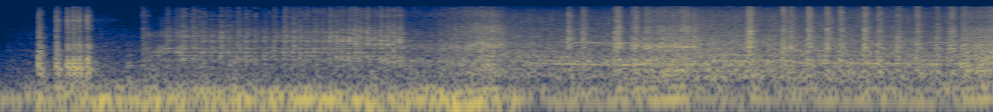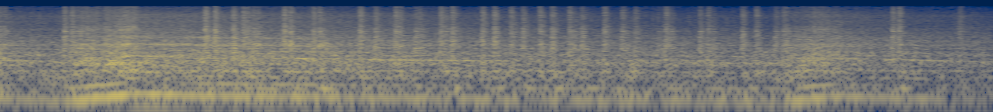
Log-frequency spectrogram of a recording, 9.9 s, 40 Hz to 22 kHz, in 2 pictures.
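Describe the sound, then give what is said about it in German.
The two-stroke engine of a Trabant 601S Deluxe car runs with a rattly, buzzing ring-ding-ding rhythm, a small blue puff of smoke leaving the exhaust in front of the left rear wheel; its pitch rises briefly as it revs, loud and steady throughout with no one speaking. “Wenn sich bei seinem Trabant 601S Deluxe ein kleines blaues Wölkchen aus dem Auspuffrohr vor dem linken Hinterrad den Weg ins Freie bahnt und das typische Reng Deng Deng Deng Deng Deng Deng Geräusch erklingt”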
